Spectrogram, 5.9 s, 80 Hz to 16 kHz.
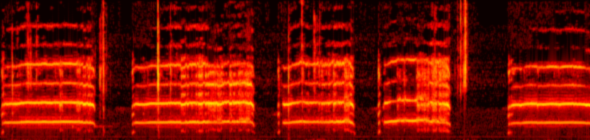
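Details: Peregrine falcon at the nest, 23 May 2021 around 19:40, male caring for the females: five strong, even wailing notes, each near a second long with short gaps between, over a steady background hum.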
